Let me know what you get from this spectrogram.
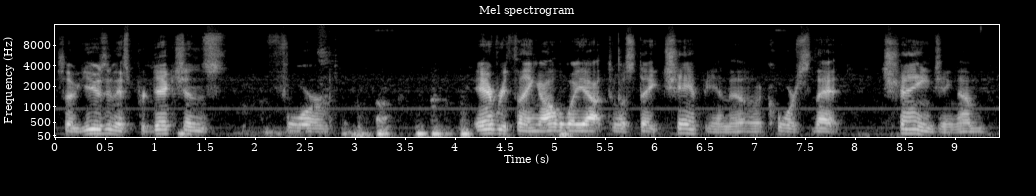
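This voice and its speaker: A man co-hosting a casual sports talk show, speaking in a thoughtful way that trails off quietly. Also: fairly low pitch, slow pace, rough recording. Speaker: co-host.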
